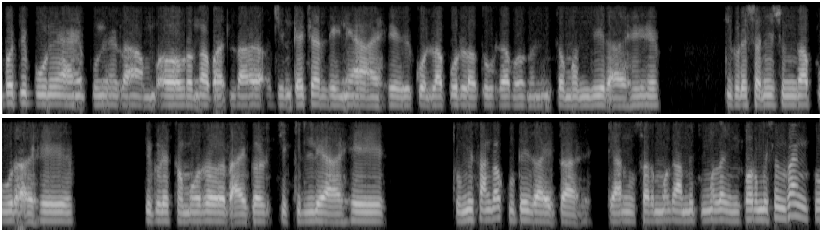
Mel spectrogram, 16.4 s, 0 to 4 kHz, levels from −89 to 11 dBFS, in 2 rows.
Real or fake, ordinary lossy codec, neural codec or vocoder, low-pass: fake; none; vocoder, 44.1 kHz, 80 mel bands, Vocos; 3.6 kHz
